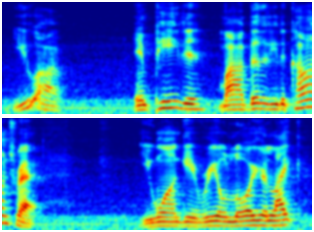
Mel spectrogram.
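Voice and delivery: ordinary talk, nothing marked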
